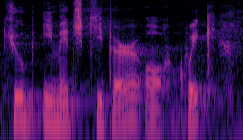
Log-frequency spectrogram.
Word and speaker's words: kuik: Kube Image Keeper, or Quick. We try to make it pronounced like quick with a soft U, but since I think for English speakers that's just weird, we settled on Quick.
